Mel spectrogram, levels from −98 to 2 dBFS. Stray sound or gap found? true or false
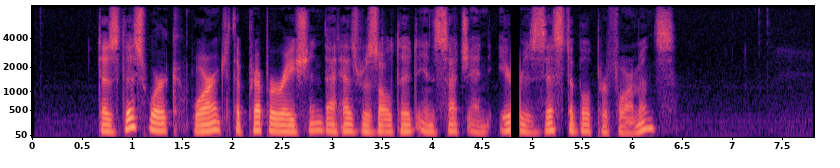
true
